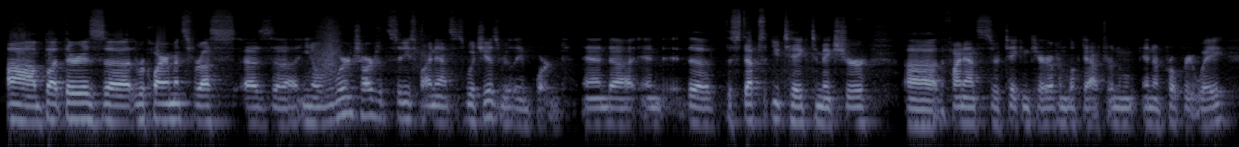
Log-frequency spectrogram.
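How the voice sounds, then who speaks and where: Flat-voiced councillor man explaining. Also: mid-range voice, brisk, slight background noise. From Canada. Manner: steady explanatory, frequent ums. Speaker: city councillor. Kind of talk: casual civic discussion.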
